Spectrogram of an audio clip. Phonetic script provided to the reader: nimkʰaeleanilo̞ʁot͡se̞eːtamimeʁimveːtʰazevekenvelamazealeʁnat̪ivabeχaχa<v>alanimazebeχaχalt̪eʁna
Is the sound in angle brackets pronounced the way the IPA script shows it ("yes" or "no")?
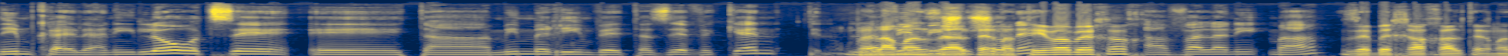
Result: yes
